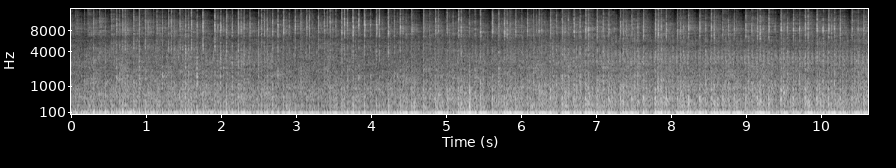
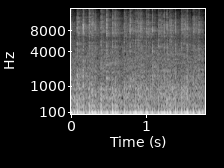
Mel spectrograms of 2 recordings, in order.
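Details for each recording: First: VW air-cooled flat-four sand rail idling warm after electronic ignition install and carb tune, oil pressure 50: steady idle under a fast loose metallic rattle from a loose heat shield. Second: VW sand rail air-cooled flat-four at idle after electronic ignition install and carb tune, warming up, oil pressure 50: steady even low thrum, no misses, runs normally; a missing heat shield rattles.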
